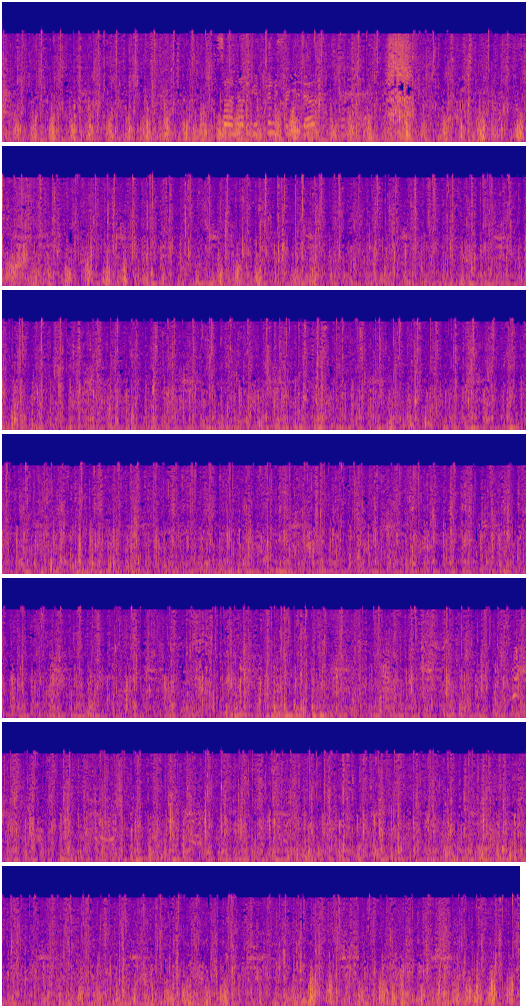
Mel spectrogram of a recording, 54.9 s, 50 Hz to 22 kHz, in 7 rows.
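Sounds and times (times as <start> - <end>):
hooves clopping on asphalt: 0.0 - 54.9.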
